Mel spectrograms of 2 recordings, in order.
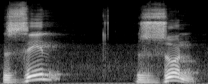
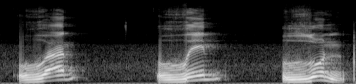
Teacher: زن سیٹی کے ساتھ، زن زن، اور اس کے بعد ون ون لن بغیر سیٹی کے اور باریک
